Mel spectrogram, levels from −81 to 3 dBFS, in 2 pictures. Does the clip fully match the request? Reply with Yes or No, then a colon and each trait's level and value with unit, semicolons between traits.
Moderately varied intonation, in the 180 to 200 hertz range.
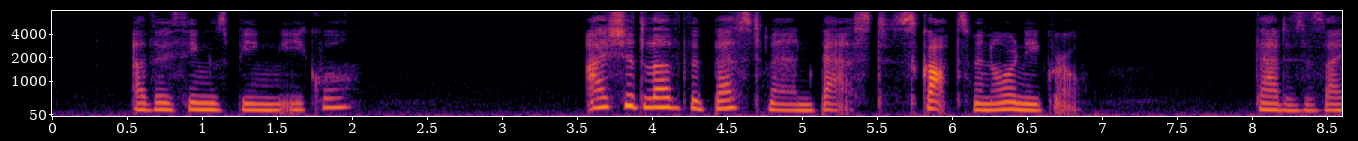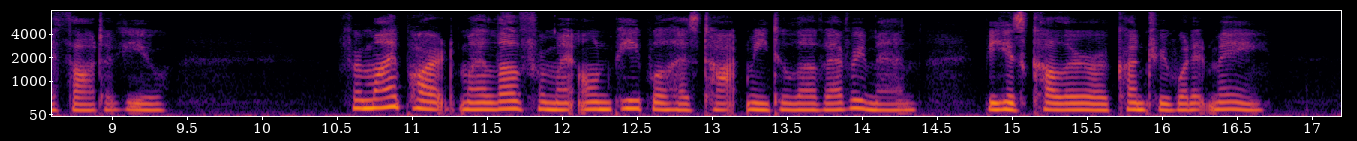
No: narrow, 2.1 semitones; high, 190 Hz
